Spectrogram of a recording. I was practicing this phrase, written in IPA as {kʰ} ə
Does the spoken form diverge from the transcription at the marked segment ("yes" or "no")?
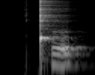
yes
